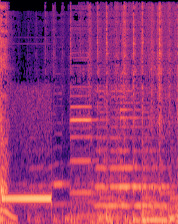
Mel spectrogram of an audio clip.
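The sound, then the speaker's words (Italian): A telephone tone sounds: a steady electronic beep for about a second, followed by a bright, melodic ringtone-like jingle that plays on fairly loudly, with no voices. “Così il bambino piange, però se non prendete il telefono, eh?”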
